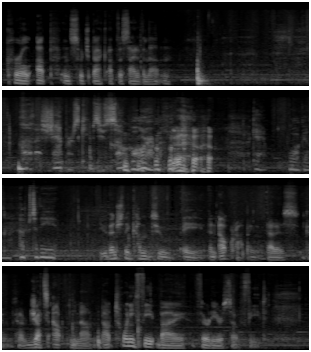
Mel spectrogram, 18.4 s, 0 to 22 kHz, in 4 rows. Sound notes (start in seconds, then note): 6.4 laugh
